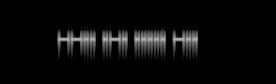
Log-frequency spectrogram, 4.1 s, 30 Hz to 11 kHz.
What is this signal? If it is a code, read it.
Morse code, heard as a keyed tone, about 25 wpm, 700 Hz. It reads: ZR5D
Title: DXCC-100 Call Signs - 4 Characters - 25wpm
